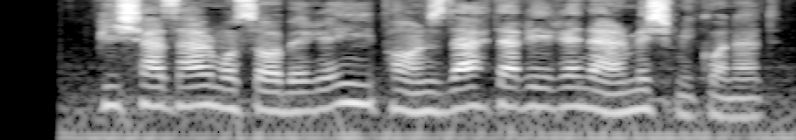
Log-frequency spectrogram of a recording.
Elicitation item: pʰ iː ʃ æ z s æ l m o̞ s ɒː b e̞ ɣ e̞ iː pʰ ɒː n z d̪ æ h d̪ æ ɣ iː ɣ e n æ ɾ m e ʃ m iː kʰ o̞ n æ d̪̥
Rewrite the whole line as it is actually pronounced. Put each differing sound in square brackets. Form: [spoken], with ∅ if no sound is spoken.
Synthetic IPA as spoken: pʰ iː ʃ æ z [h] æ [ɾ] m o̞ s ɒː b e̞ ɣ e̞ iː pʰ ɒː n z d̪ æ h d̪ æ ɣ iː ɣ e n æ ɾ m e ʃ m iː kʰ o̞ n æ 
